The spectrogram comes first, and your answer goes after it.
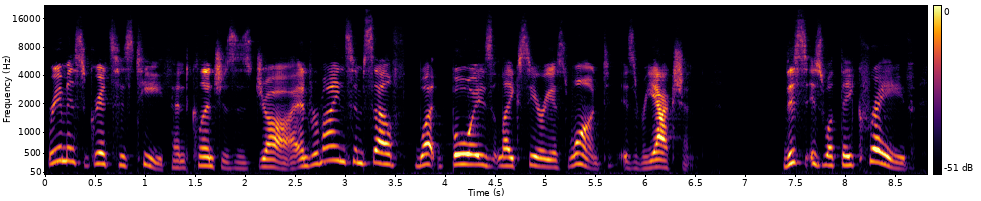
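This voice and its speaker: A woman reading a story aloud as an amateur audiobook narrator, in an expressive, dramatic and wry manner. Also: medium pitch, slow pace. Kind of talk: expressive scripted fiction narration.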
